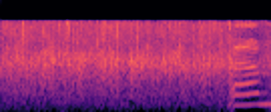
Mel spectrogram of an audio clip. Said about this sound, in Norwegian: Kan du gi ungdommen en applaus da? De er så søte.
